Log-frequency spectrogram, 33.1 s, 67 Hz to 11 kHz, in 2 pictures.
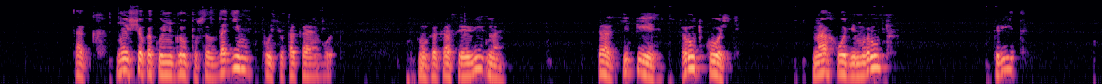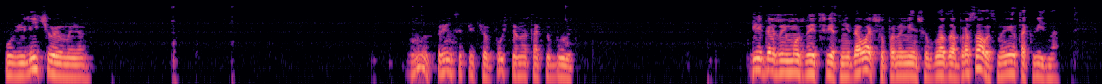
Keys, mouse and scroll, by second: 1.6 click, 3.1-4.1 drag, 4.6 click, 6.2 shift+middle click, 7.6 middle click, 9.5 middle click, 10.0 click, 12.0-13.3 drag, 14.7 click, 16.6-19.1 drag, 20.2-22.1 drag, 22.9-25.2 middle drag, 27.1 click, 27.8-29.1 middle drag, 30.7-31.8 middle drag, 32.7 middle click.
